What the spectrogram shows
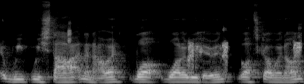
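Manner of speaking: ordinary talk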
